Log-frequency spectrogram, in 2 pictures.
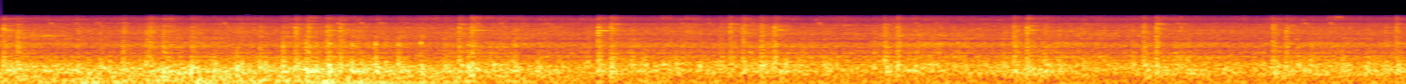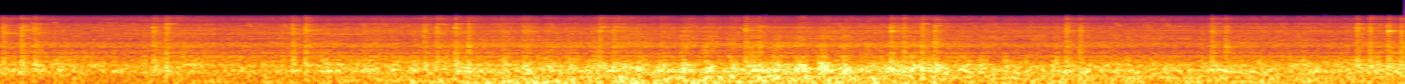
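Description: Double-stack intermodal container freight train rolling past: a steady rumble of steel wheels on the rails, with repeated clacks as wheels cross rail joints.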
